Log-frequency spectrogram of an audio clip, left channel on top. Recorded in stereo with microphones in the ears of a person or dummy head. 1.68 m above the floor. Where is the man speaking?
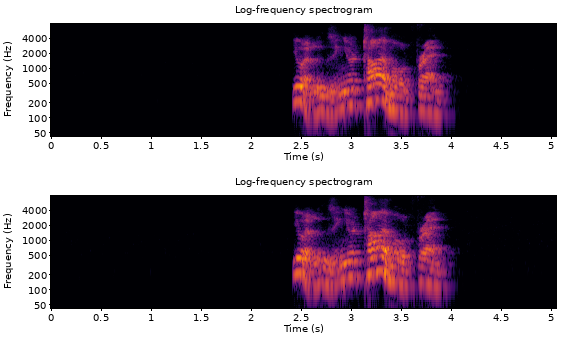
35° left (ahead or behind), 0.5 m.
